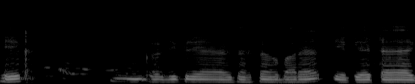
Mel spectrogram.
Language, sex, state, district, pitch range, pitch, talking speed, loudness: Rajasthani, male, Rajasthan, Churu, 115-130 Hz, 120 Hz, 160 wpm, -45 LUFS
